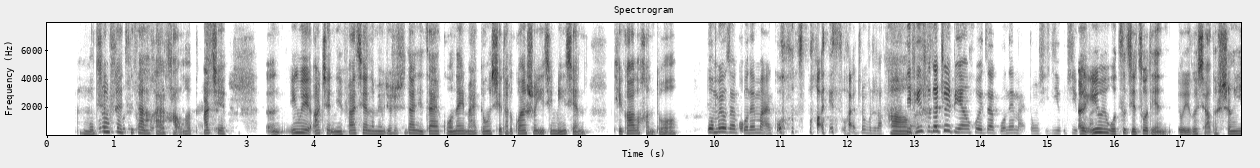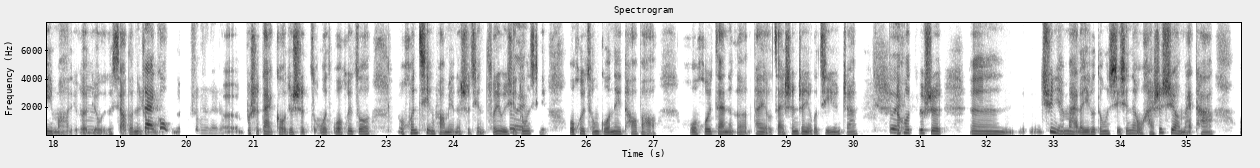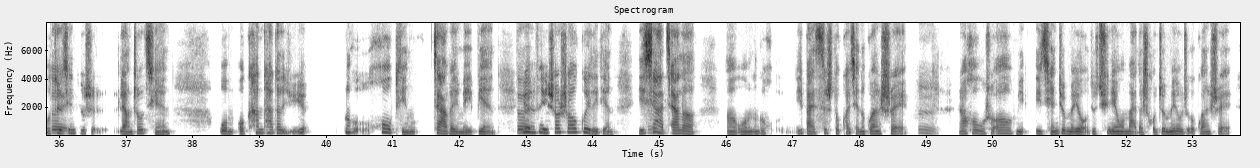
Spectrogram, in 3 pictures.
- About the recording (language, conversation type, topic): Chinese, unstructured, 最近的经济变化对普通人的生活有哪些影响？
- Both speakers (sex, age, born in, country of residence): female, 55-59, China, United States; male, 35-39, United States, United States
- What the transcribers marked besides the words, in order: other background noise; laugh; laughing while speaking: "不好意思"; other noise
